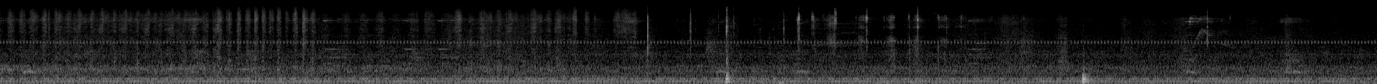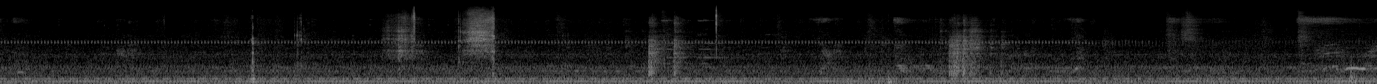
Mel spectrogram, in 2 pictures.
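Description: Small clicks and short scrapes of nail-stamping tools working on a metal stamping plate, the longest scrape about two-thirds of the way through, over a steady electrical hum and a faint high whine that stops near the end.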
